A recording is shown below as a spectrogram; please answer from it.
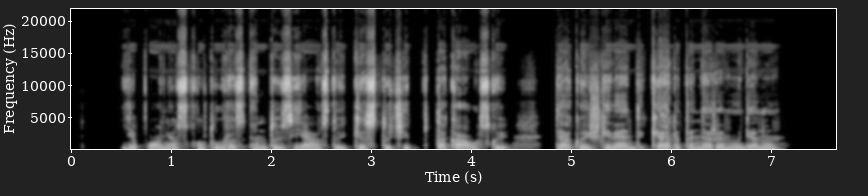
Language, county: Lithuanian, Klaipėda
